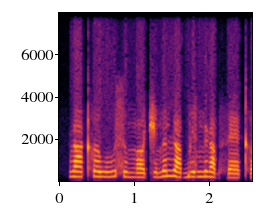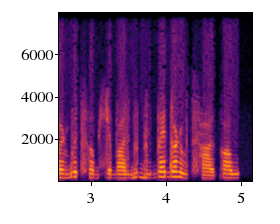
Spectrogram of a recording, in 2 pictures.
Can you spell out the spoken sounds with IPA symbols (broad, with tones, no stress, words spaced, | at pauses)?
ɳɑ˨kʰʌ˨w u˨˦su˨ŋɒ˨ t͡ʃɪ˨nʌ˦nɳɑ˨ bɪ˦znʊ˦ɳɑ˨b θæ˨ kʰʌ˨ɳbə˦t͡sʰʌ˨b çɛ˨bɑ˨zbɪ˦bi˨ bæ˦dɒ˦ ɳu˨t͡sʰɑ˨ə̯kɒ˦w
